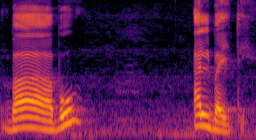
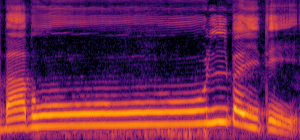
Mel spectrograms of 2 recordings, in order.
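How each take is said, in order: First: The article is said separately with its own vowel. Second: The article is joined to the first word. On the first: The speaker calls it right. "जब मैं बीच में रुक गया, बाबू कह के रुक गया" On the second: The speaker calls it wrong. "या यूँ नहीं बोलूँगा बाबुल बैती, इस तरह नहीं बोलूँगा"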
